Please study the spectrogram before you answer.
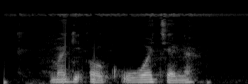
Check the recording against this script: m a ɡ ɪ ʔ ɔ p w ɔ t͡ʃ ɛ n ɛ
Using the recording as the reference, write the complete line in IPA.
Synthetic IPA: m a ɡ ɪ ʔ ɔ k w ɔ t͡ʃ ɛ n a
